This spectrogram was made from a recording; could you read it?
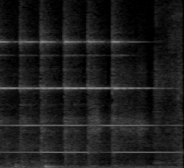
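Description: A small bell rings in a rapid, steady series of about seven metallic strikes, fairly soft, with no one speaking.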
